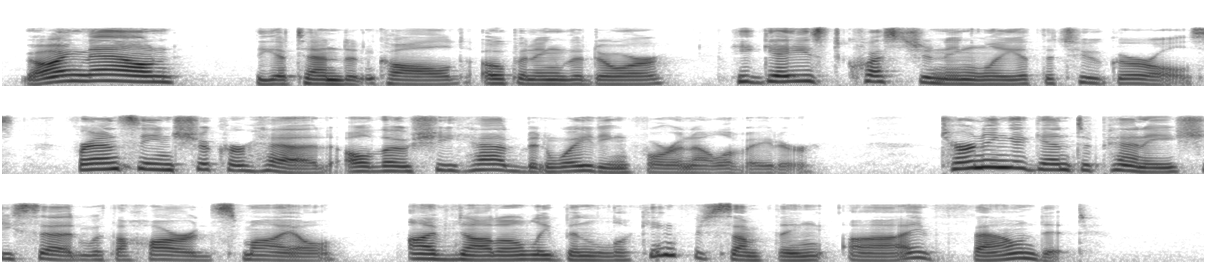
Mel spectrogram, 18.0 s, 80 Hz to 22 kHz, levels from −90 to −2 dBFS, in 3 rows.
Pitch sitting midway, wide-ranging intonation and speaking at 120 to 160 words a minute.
Yes: medium, 175 Hz; wide, 6.2 semitones; average, 155 wpm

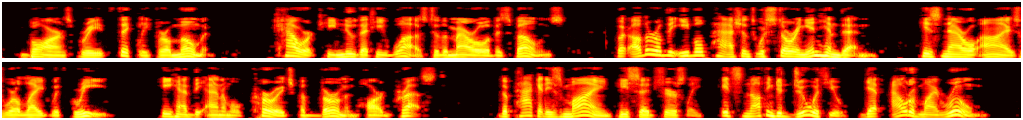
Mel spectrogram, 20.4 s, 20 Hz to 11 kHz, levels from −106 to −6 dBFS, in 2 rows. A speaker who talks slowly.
No: average, 185 wpm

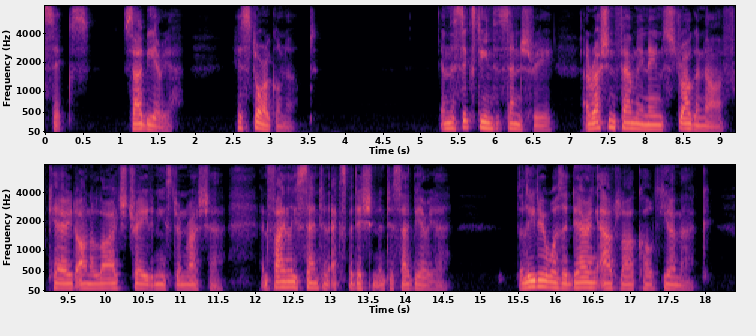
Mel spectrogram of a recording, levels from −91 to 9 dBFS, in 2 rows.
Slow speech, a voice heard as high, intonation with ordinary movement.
No: slow, 120 wpm; low, 105 Hz; average, 4.2 semitones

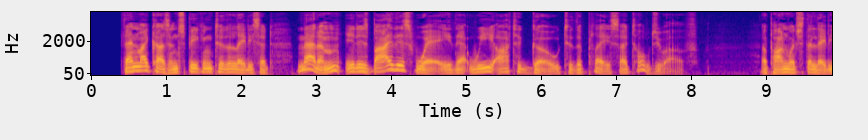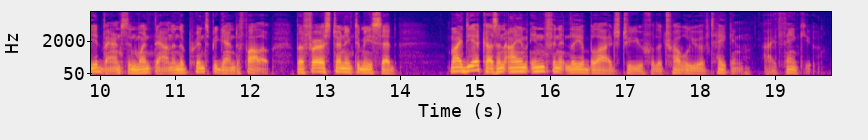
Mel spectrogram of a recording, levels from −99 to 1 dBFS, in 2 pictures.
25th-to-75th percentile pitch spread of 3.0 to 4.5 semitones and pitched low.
No: wide, 5.4 semitones; low, 100 Hz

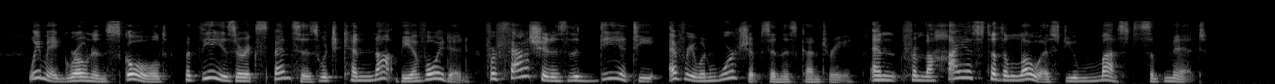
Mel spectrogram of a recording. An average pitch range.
No: wide, 8.3 semitones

